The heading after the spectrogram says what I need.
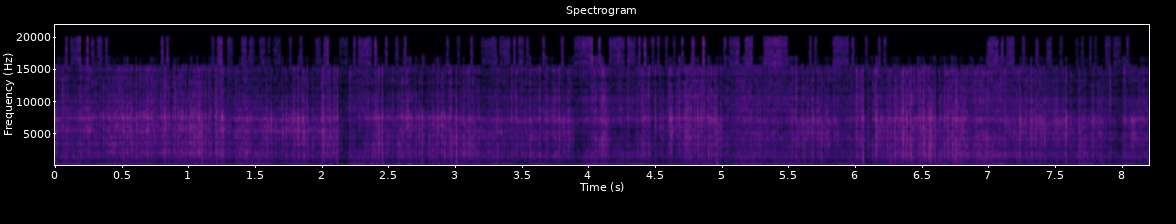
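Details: Dual-shield flux-core welding on a preheated outrigger pad, voltage up half a volt, Trailblazer one notch up on rpm: a continuous hissing crackle with uneven pops and sputters, not a smooth sizzle; a rough arc over a ropey stick weld giving a poor weld.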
